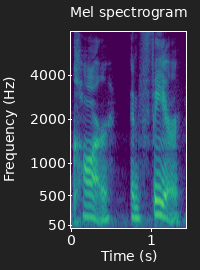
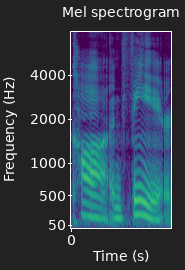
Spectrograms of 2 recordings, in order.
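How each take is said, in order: First: The R sounds at the word ends are pronounced. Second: The R sounds at the word ends are dropped. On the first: This is how he spoke. "when [name] was talking, he would pronounce his R's like in car and fear" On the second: This is how he sang, imitating someone else. "he cut off the R"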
